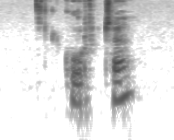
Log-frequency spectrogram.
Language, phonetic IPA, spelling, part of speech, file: Polish, [ˈkurt͡ʃɛ], kurczę, noun / interjection / verb, LL-Q809 (pol)-kurczę.wav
